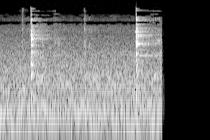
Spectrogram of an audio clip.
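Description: Faint room noise with two small sharp clicks about a second apart, then the sound cuts off into silence shortly before the end.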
